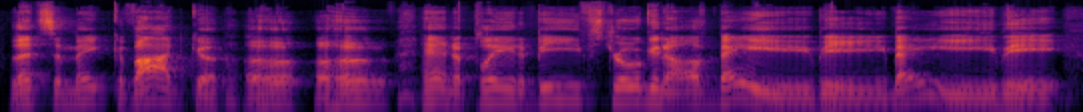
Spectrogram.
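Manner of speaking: low mock [name] crooning baby, baby; Russian [name]. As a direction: croon the vodka order low. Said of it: "I translate that into".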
